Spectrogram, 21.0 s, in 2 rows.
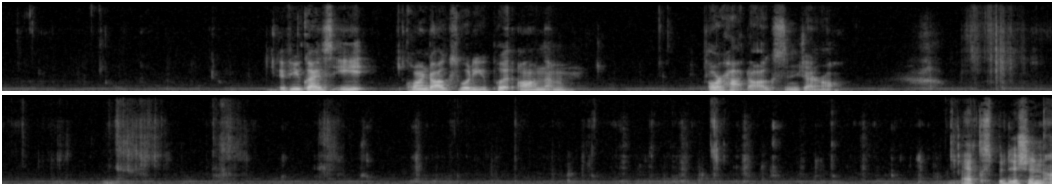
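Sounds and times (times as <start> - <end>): soft chewing: 0.0 - 2.8, 5.8 - 7.1, 9.3 - 20.5
biting food: 9.6 - 20.1.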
